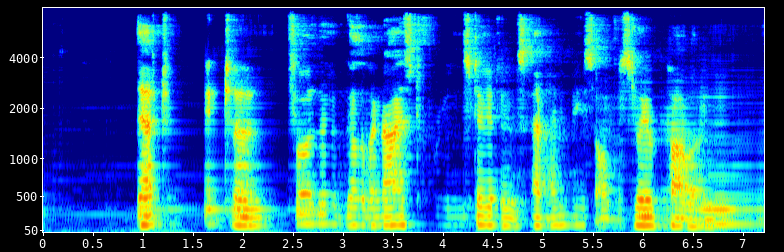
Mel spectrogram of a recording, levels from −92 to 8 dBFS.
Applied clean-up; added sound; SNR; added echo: neural mask model DeepFilterNet 3.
